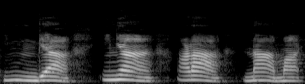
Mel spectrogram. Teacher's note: अनुनासिक शब्दों के उच्चारण में वायु ध्वनि मुख के साथ साथ नाक से भी निकलती है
